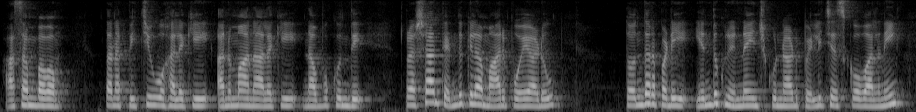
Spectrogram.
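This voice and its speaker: A woman narrating a novel aloud in a steady, measured reading voice. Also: mid-range voice.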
